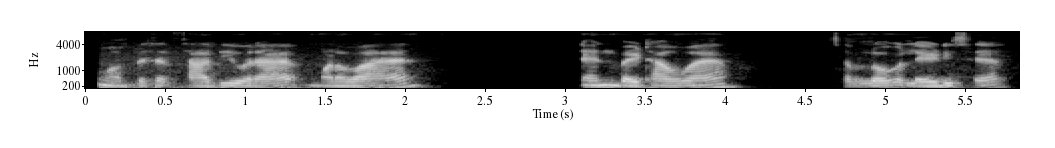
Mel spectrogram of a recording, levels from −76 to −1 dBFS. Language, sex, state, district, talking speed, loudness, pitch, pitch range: Hindi, male, Bihar, Jamui, 165 wpm, -17 LUFS, 115 Hz, 110-120 Hz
